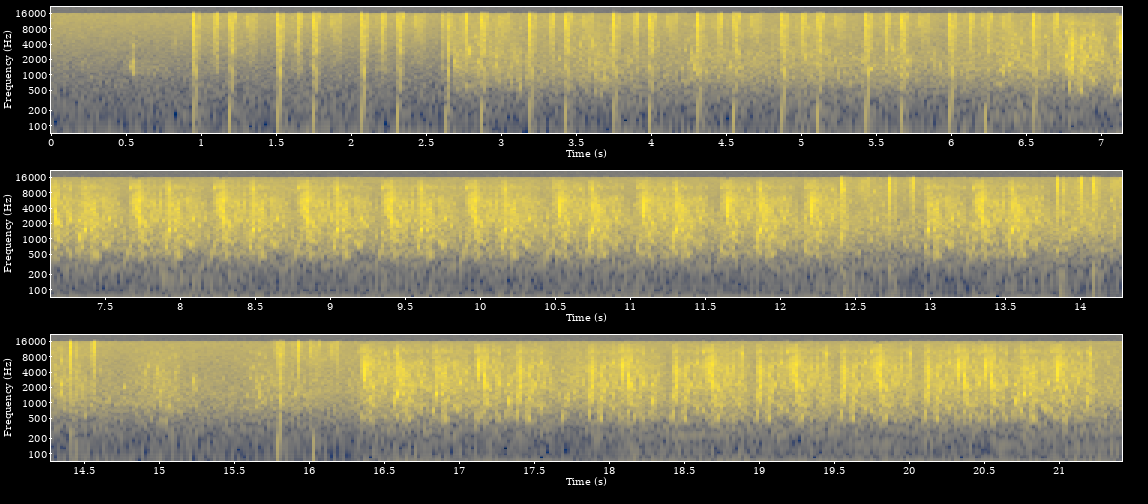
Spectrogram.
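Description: Footsteps crunch steadily on icy ground.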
